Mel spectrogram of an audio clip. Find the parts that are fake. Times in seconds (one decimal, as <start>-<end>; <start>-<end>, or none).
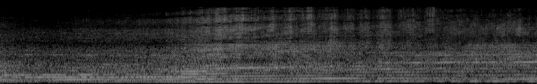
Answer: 4.3-4.8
